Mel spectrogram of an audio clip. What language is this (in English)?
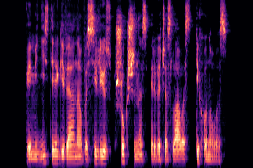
Lithuanian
